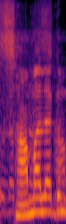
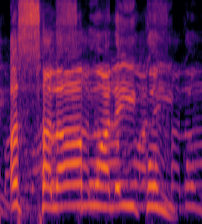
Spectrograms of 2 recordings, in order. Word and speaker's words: السلام علیکم: بد دعا بن جاندی السلام علیکم اس طرح تلفظ دے نال السلام علیکم کہنا ہے سلام علیکم سلام علیکم اس طرح نہیں کہنا جڑا بندہ سلام علیکم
